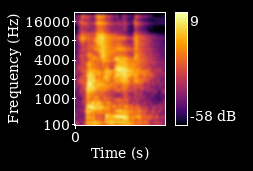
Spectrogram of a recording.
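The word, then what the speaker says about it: fascinate: फैसिनेट, FASC, आपका यहां नहीं आएगा, सी आप बोला नहीं जाएगा, लिखा तो जाएगा, तो उसको क्या बोलेंगे? फैसिनेट, FASCINAT, फैसिनेट, right.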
